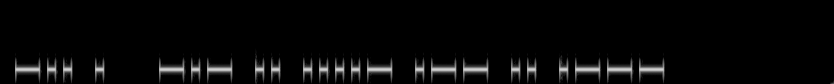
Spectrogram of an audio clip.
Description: Morse code, heard as a keyed tone, about 15 wpm, 700 Hz. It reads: DE KI4WIJ
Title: USA Callsign DE Callsign - 6 Characters - 15wpm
